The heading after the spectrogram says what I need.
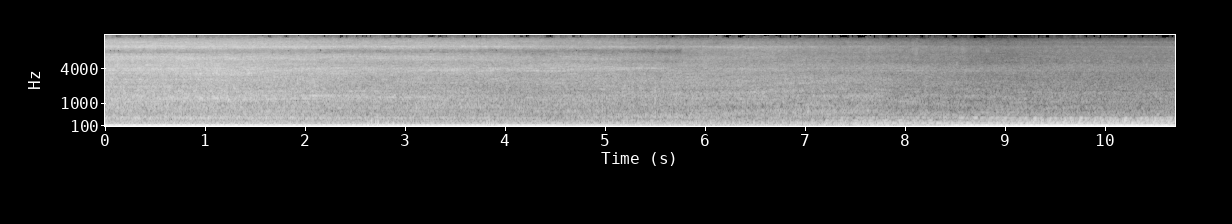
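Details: Ford Mustang GT V8 at idle after heater hose work (heater core cracked, coolant had dripped from firewall drain onto exhaust): smooth, even low beat with brief dip, no ticks or leaks; oil pressure up, normal idle.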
